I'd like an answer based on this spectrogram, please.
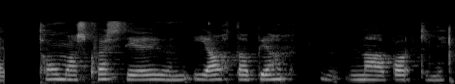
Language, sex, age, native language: Icelandic, male, 11, Icelandic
